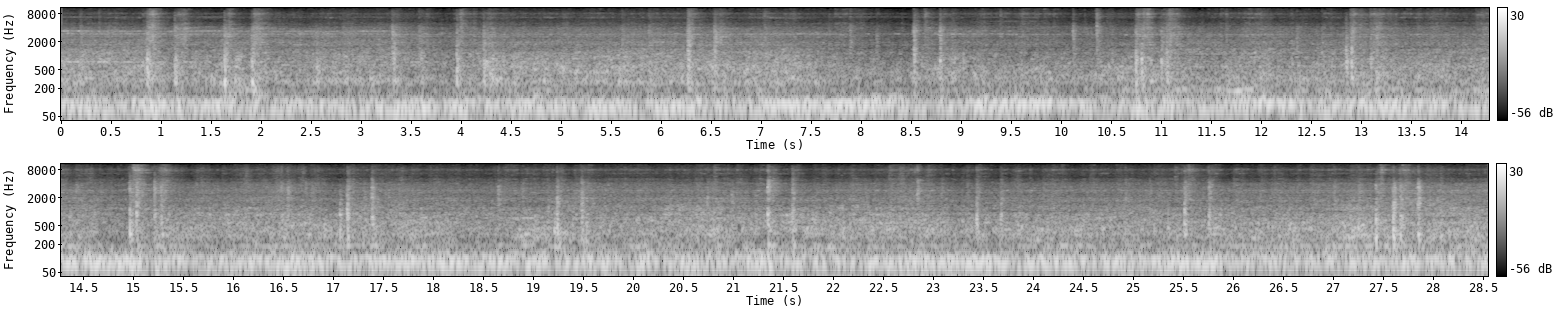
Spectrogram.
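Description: Alishan Forest Railway narrow-gauge train running along the track: a steady low rumble, with irregular clicks of the wheels over the rails.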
